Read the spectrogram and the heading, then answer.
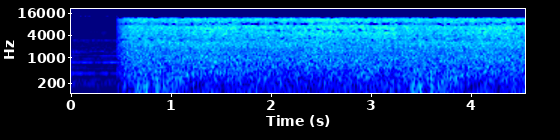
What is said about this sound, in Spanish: Ojo, y va a aumentar. Algunos de estos embalses se han visto obligados ya a soltar agua.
